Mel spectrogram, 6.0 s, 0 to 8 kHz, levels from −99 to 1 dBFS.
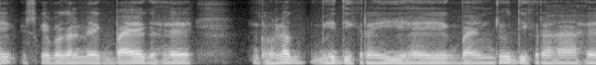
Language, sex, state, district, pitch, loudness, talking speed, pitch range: Hindi, male, Uttar Pradesh, Lucknow, 120 Hz, -17 LUFS, 170 wpm, 120-125 Hz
